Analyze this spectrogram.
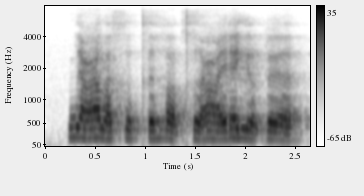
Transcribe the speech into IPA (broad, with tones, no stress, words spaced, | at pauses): wɘ˧˩ʕə˧˩lˠə˧˩ xo˧˩˧kʰə˨˦ ɦɔ˧˩˧kʰɤ˧˩˧ ʕɛ˨˦ɾɛ˦lʲɔ˧˩˧ pœ˧˩ɐ̯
